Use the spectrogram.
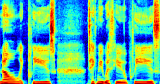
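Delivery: imploring, beseeching, pleading voice. Recalling a blurry memory of asking him to take you along, retelling your own begging. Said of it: "I remember begging him and being like".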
